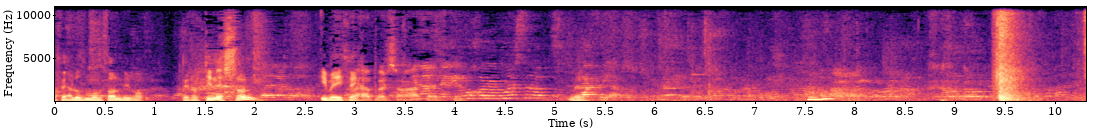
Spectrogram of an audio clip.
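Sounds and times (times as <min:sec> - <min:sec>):
speech: 0:00.0 - 0:04.3, 0:05.1 - 0:05.8, 0:07.5 - 0:08.2
low murmur of voices: 0:00.0 - 0:10.3
door slamming shut: 0:09.4 - 0:09.8.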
